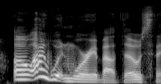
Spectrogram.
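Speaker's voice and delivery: ordinary delivery, nothing marked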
